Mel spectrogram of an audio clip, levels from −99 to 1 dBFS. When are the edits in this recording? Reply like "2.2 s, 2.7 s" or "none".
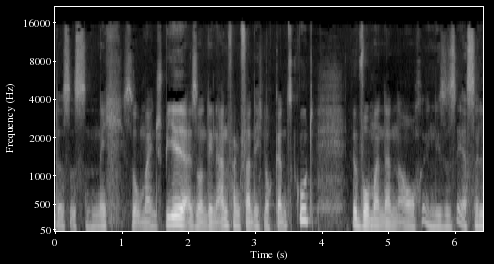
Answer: none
